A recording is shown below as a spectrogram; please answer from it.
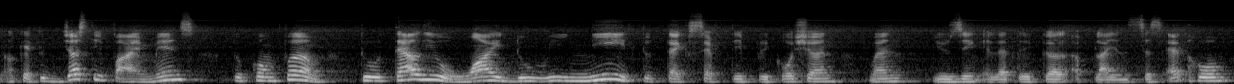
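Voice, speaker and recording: A man's voice: on the high side, slight background noise, poor audio. A man teaching a science lesson to children, often repeating and rephrasing his words. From Brunei. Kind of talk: slow online science lesson.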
